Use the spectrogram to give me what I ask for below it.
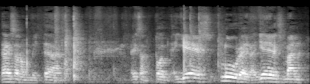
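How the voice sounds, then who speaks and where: A man talking casually in a vlog as he goes through donated films, repeating words, restarting and giving plain verdicts. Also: mid-range voice. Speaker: vlogger unboxing donated films. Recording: echoey room with loud noise.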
